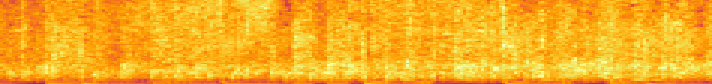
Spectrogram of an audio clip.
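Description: Studio audience applause: dense, steady clapping throughout, with a repeating pattern of low, downward-sliding tones beneath it.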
